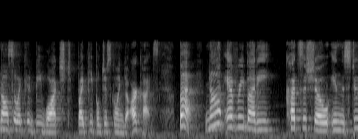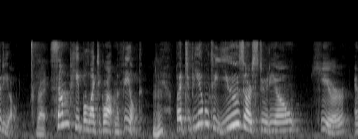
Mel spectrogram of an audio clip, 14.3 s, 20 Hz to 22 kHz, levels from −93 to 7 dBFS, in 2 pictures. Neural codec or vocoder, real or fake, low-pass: none; real; 7.2 kHz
